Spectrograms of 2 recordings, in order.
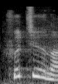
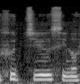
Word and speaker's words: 府中: 府中のアクセントは宇宙じゃなくて地球の方。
